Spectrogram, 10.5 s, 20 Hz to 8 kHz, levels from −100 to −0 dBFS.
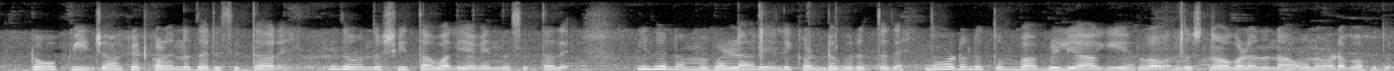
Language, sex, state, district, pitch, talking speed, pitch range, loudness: Kannada, female, Karnataka, Bellary, 225 Hz, 115 wpm, 215-235 Hz, -17 LUFS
